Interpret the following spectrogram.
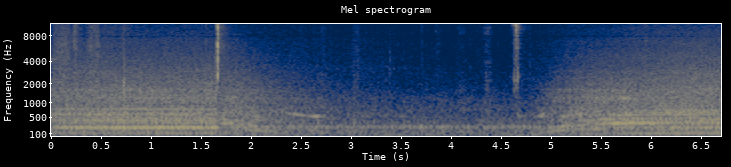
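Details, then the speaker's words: Honda CRX with a B16A after a coolant flush: the radiator fan is wired through a clip in the fuse box and runs with the key at accessory. A steady electric hum spins down and builds back up evenly with no rattle, so the fan is working normally. "what you can do is turn on the card to full accessory and you could hear the fan turn on"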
